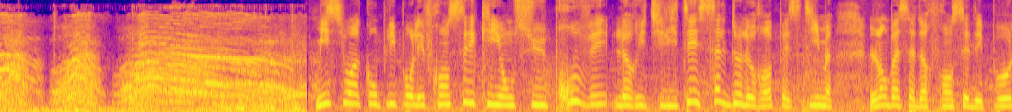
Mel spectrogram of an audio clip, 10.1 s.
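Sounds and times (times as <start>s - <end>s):
crowd of Greenlanders giving a hurrah cheer: 0.0s - 3.1s
speech: 3.2s - 10.1s.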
